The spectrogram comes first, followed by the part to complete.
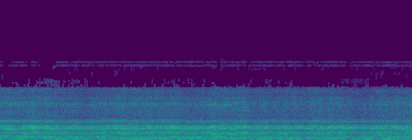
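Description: Experimental electronic drone from effects pedals played through a small amplifier: a dense, steady layer of sustained tones. Just before the end, the lower tones drop away and the texture changes.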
